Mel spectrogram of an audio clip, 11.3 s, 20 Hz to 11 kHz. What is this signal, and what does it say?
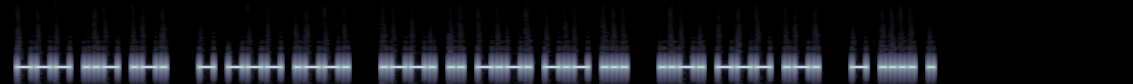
Morse code, heard as a keyed tone, about 25 wpm, 700 Hz. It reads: OUR TOP PICKS FOR THE
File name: Sets of 9 Words - 25wpm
